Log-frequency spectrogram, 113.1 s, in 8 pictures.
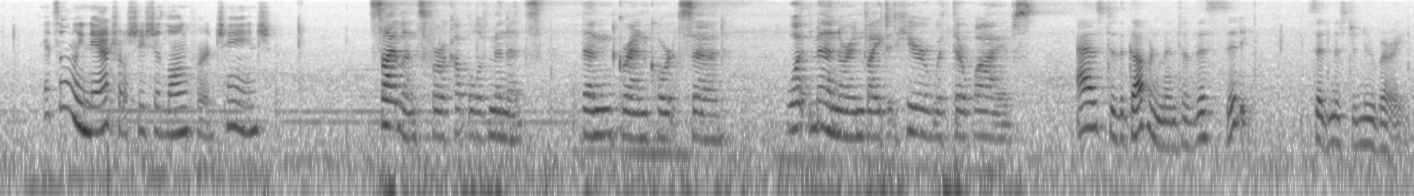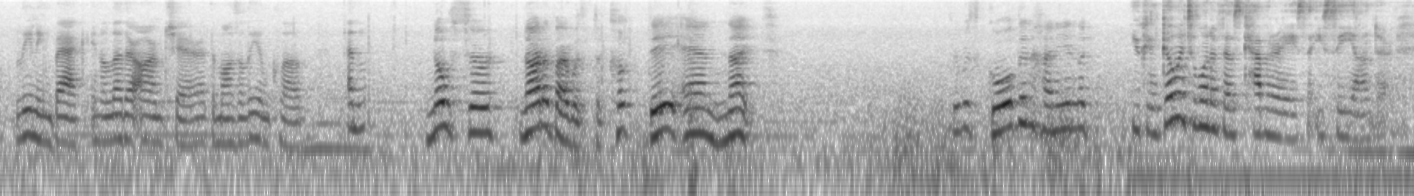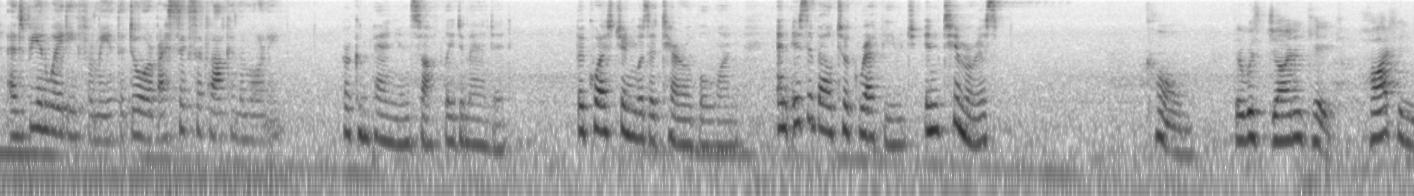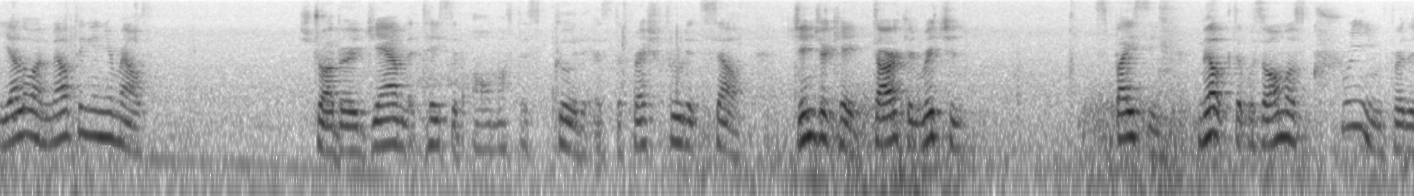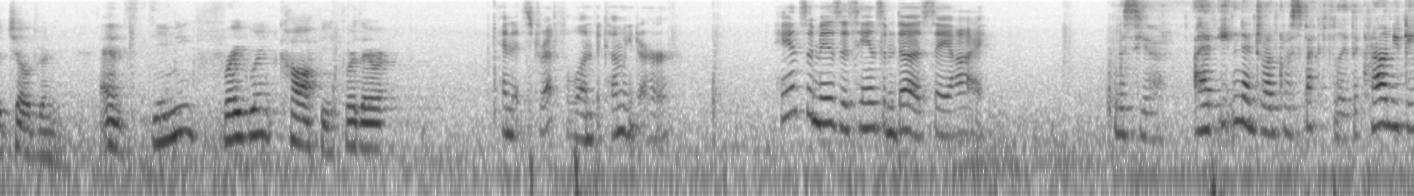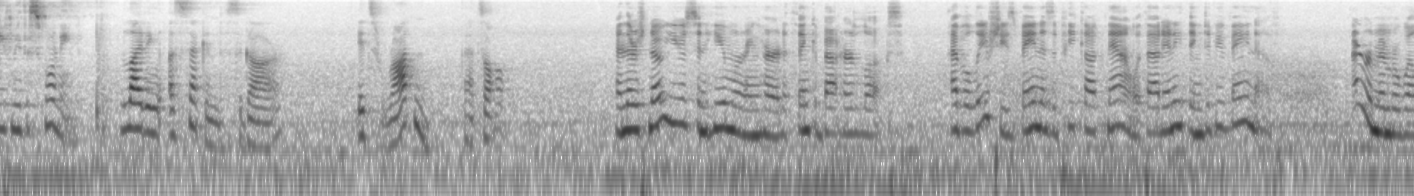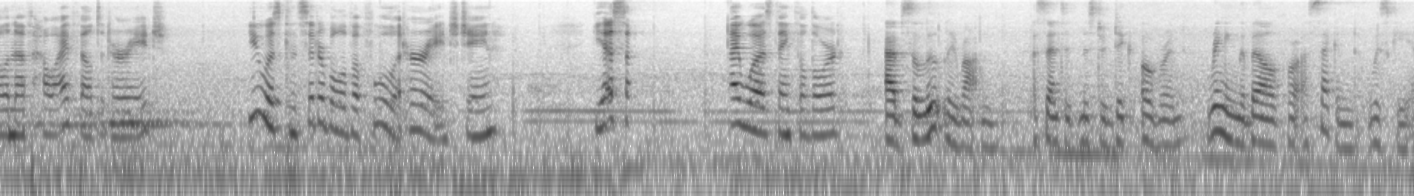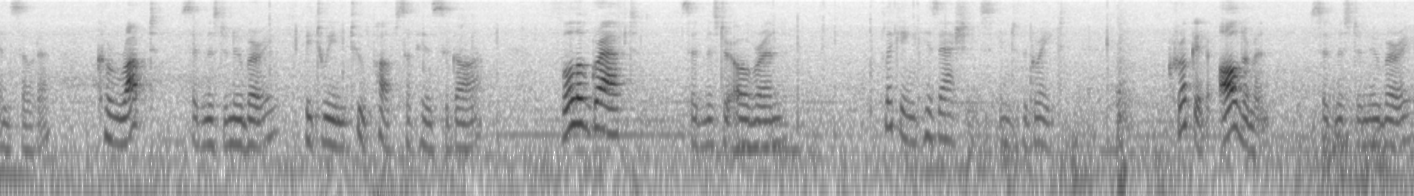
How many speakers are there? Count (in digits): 6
